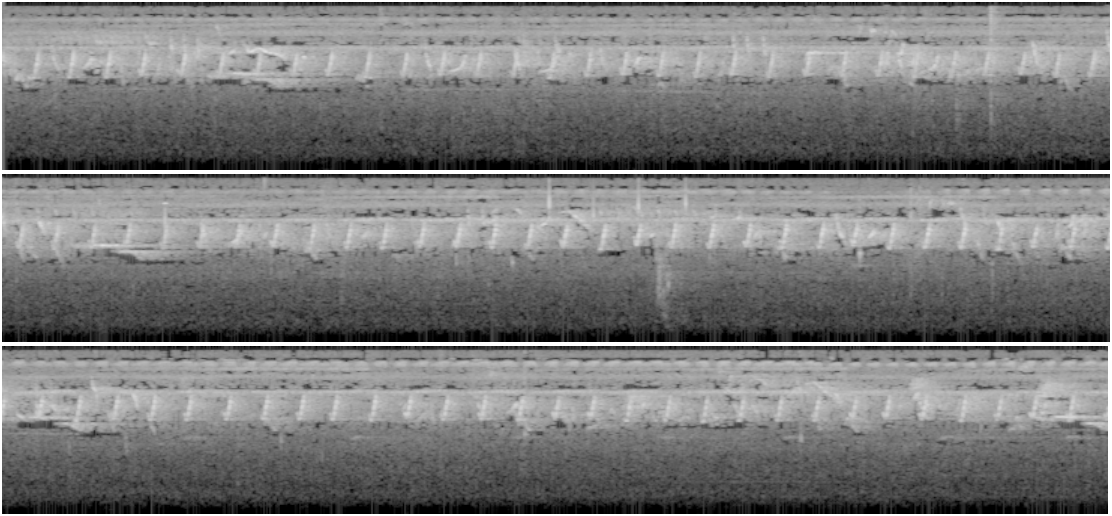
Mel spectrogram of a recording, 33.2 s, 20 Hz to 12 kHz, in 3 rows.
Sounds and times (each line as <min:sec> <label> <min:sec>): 0:00.0 crickets 0:33.2
0:09.5 water drops on plants 0:10.0
0:16.4 water drops on plants 0:18.2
